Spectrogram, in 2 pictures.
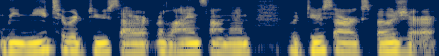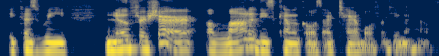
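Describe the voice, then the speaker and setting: A man with a normal speaking voice and a fairly low pitch talks at a moderate pace with fairly even intonation, in a dry, close sound with no echo. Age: 30s. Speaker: science journalist and author. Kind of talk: interview.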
